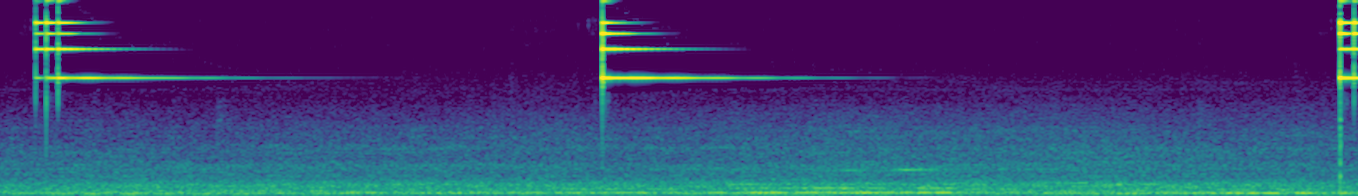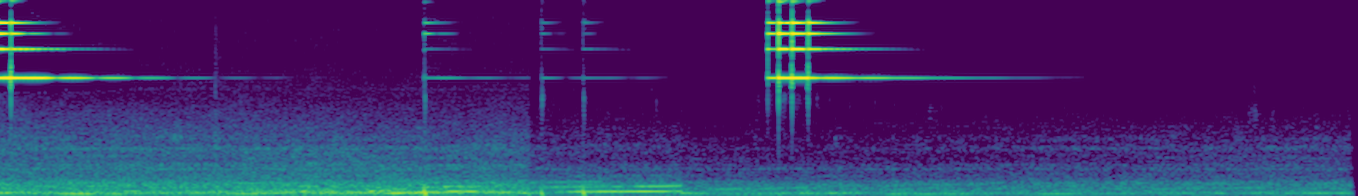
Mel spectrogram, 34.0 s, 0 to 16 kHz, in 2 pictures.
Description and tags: A beats of small bronze bell. The bell painted with oil paint.
See also in the package
Recorded: 03-02-2013.
Recorder: Tascam DR-40
bell, bonze-bell, clang, ding, metallic, ring, ringing, small-bell, ting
